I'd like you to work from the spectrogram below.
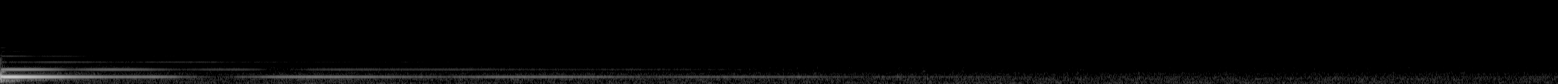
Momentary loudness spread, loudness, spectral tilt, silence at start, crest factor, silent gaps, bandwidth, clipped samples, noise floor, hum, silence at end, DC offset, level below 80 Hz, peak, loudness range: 27 LU; -28 LUFS; -10.5 dB/octave; 0 s; 22 dB; none; 1.5 kHz; under 0.1%; -63 dBFS; none; 11.9 s; under 0.1%; -68 dBFS; -10 dBFS; 21 LU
